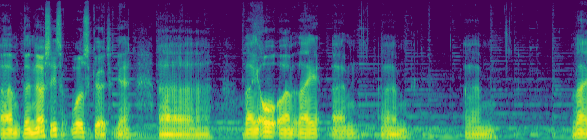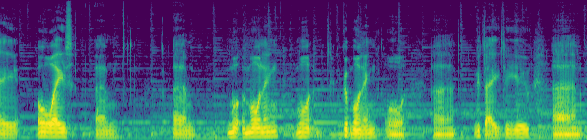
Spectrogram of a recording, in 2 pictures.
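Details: Severe non-fluent aphasia in a man following a stroke; he was unable to speak after it.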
